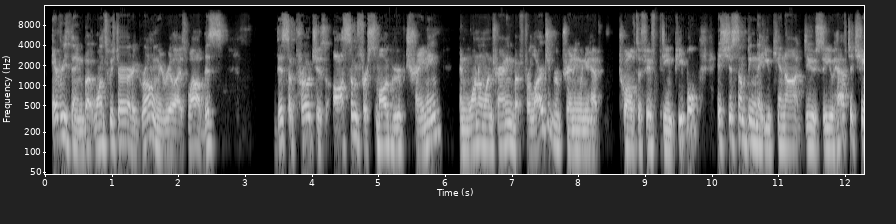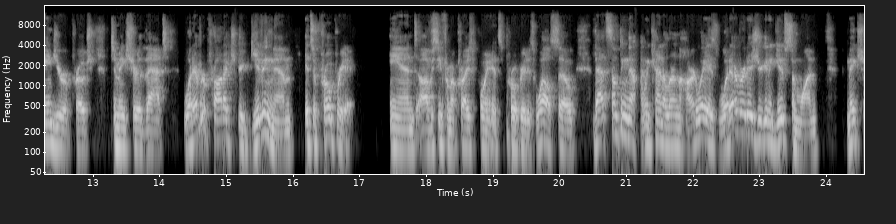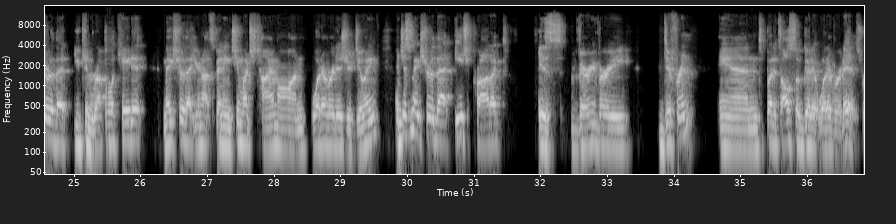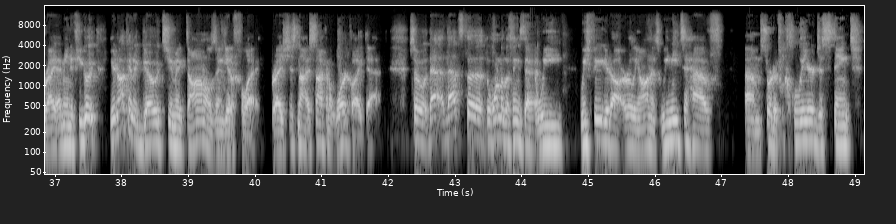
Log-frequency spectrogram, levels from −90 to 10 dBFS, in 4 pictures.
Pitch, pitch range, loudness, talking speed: 125 Hz, 115-145 Hz, -14 LUFS, 225 wpm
